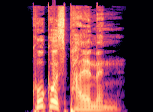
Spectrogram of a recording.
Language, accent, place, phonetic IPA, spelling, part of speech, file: German, Germany, Berlin, [ˈkoːkɔsˌpalmən], Kokospalmen, noun, De-Kokospalmen.ogg
- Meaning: plural of Kokospalme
